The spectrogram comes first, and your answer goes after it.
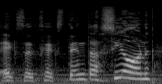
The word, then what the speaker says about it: XXXTentacion: estamos hablando por supuesto de la muerte de ex ex tentación y convencidísimo que así se pronuncia el nombre he visto a gente corrigiéndome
